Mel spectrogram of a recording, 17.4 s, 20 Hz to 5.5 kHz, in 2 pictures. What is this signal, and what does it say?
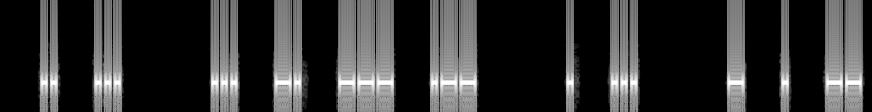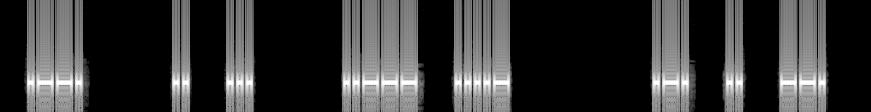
Morse code, heard as a keyed tone, about 25 wpm, spaced as for 15 wpm, 570 Hz. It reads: IS SNOW ES TEMP IS 24 RIG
